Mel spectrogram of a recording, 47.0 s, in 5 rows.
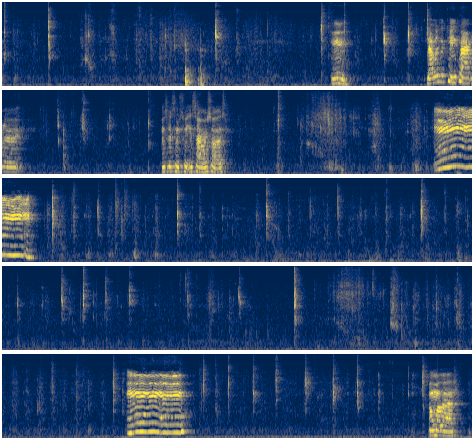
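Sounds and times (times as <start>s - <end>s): crisp crunches while chewing: 14.8s - 18.0s, 34.0s - 40.0s
person humming mmm: 18.0s - 19.6s, 40.0s - 41.5s.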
